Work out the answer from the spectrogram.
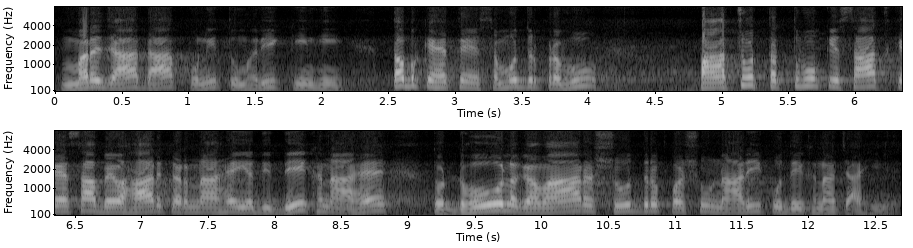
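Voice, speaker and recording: Male devotional storyteller with a high voice, explains verses through parables, heard as tinny audio from a reverberant hall. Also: measured pace. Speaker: Ramayana storyteller. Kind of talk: devotional discourse with sung verses.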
